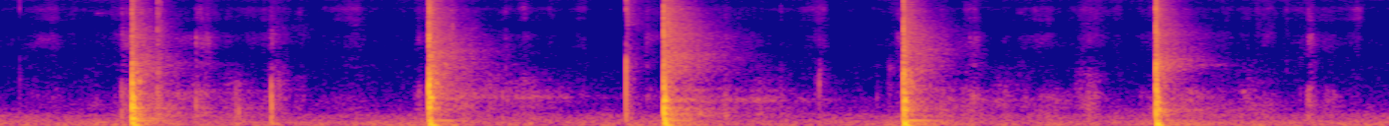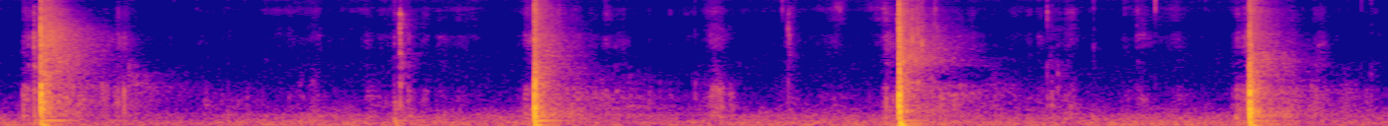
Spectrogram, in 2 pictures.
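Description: Hatchet chopping wood: nine sharp, loud strikes, one every couple of seconds, with a few lighter taps between them.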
